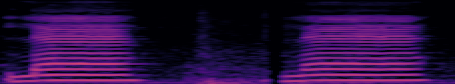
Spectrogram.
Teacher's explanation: جب ہم اگر بولیں نا لا، لا، یہ جو بلندی ہے نا آواز کی، لا، یہ الجوف سے جو ادا ہو رہا ہے الف مدہ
